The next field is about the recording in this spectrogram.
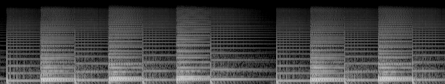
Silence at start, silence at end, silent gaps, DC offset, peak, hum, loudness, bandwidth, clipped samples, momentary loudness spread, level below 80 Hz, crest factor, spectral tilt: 0 s; 0 s; none; under 0.1%; -2 dBFS; none; -21 LUFS; 17 kHz; under 0.1%; 10 LU; -40 dBFS; 18 dB; -5.5 dB/octave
